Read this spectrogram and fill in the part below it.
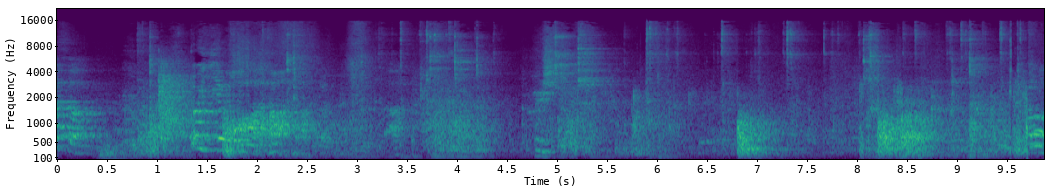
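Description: Foosball rods clatter and the ball knocks against the little players.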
